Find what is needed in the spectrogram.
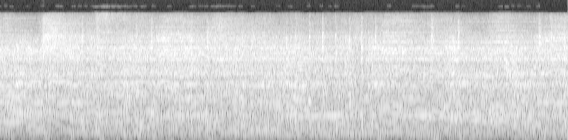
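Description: A live metal band playing a loud, dense guitar-led passage of heavy electric guitars and bass, heard from the audience in a club.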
